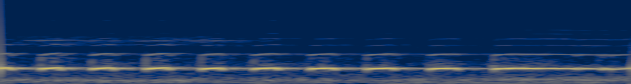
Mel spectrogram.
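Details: A competition-quality zebra dove, a ring-bred bird from a farm in Sidoarjo, East Java, Indonesia, sings steady, mellow, whistled cooing notes, about three or four per second, in an even pulsing run.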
